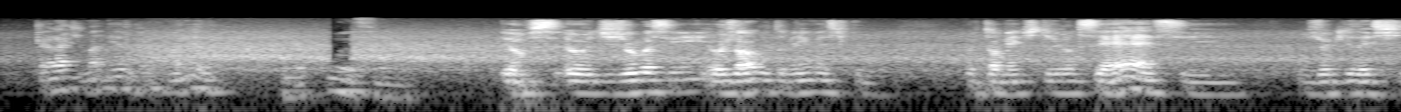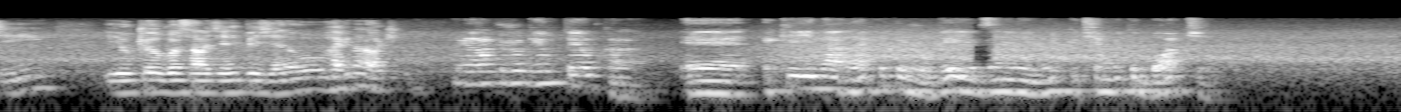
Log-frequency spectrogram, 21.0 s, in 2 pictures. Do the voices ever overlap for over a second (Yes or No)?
No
